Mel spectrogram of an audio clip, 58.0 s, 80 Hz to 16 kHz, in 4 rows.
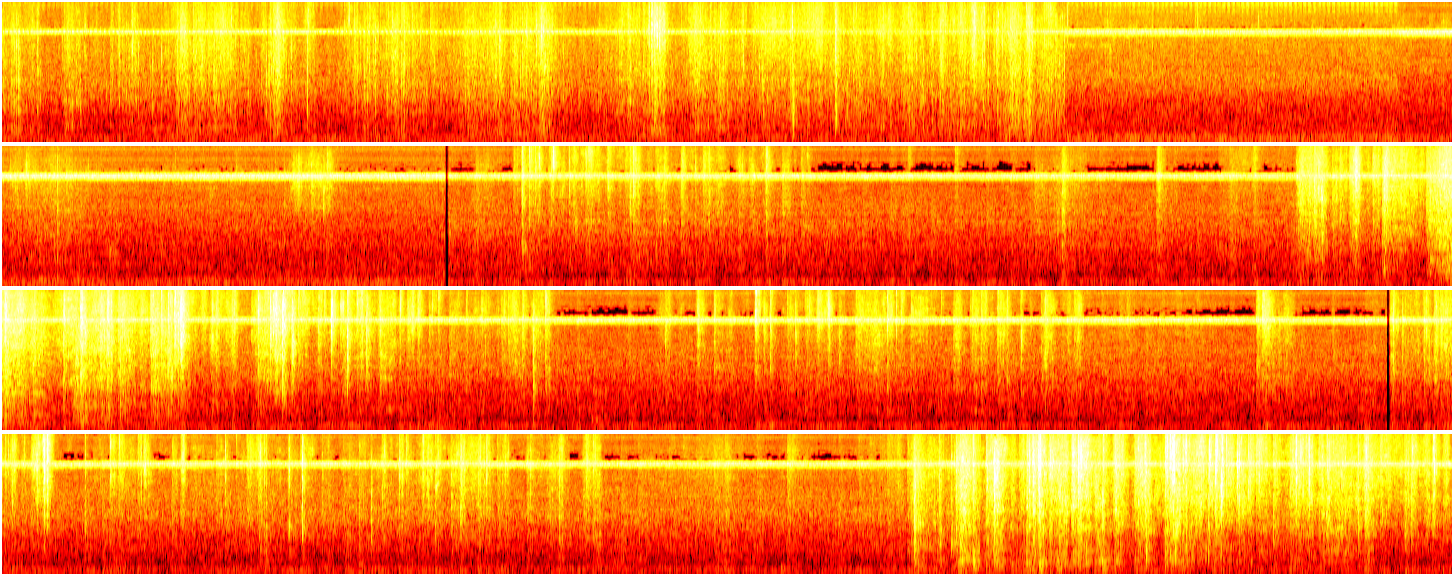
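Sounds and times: rustling and clicking: 0:00.0 - 0:10.6, 0:52.5 - 0:58.0.

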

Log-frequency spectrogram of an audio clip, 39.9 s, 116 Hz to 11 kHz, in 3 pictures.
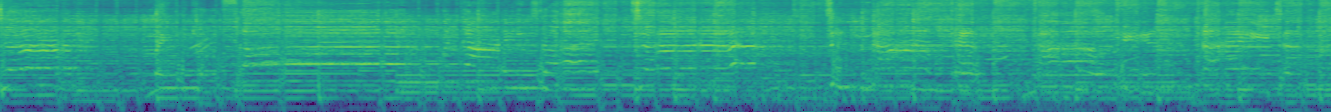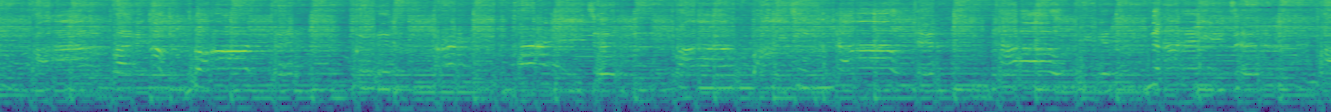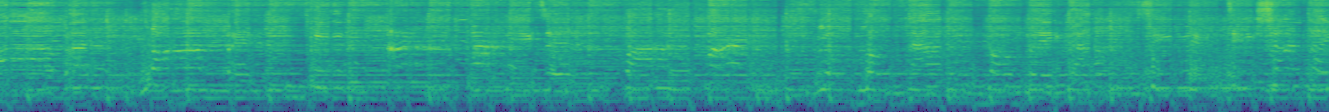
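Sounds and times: drums: 0:00.0 - 0:39.9
electric guitar: 0:00.0 - 0:39.9
man singing: 0:00.0 - 0:39.9.

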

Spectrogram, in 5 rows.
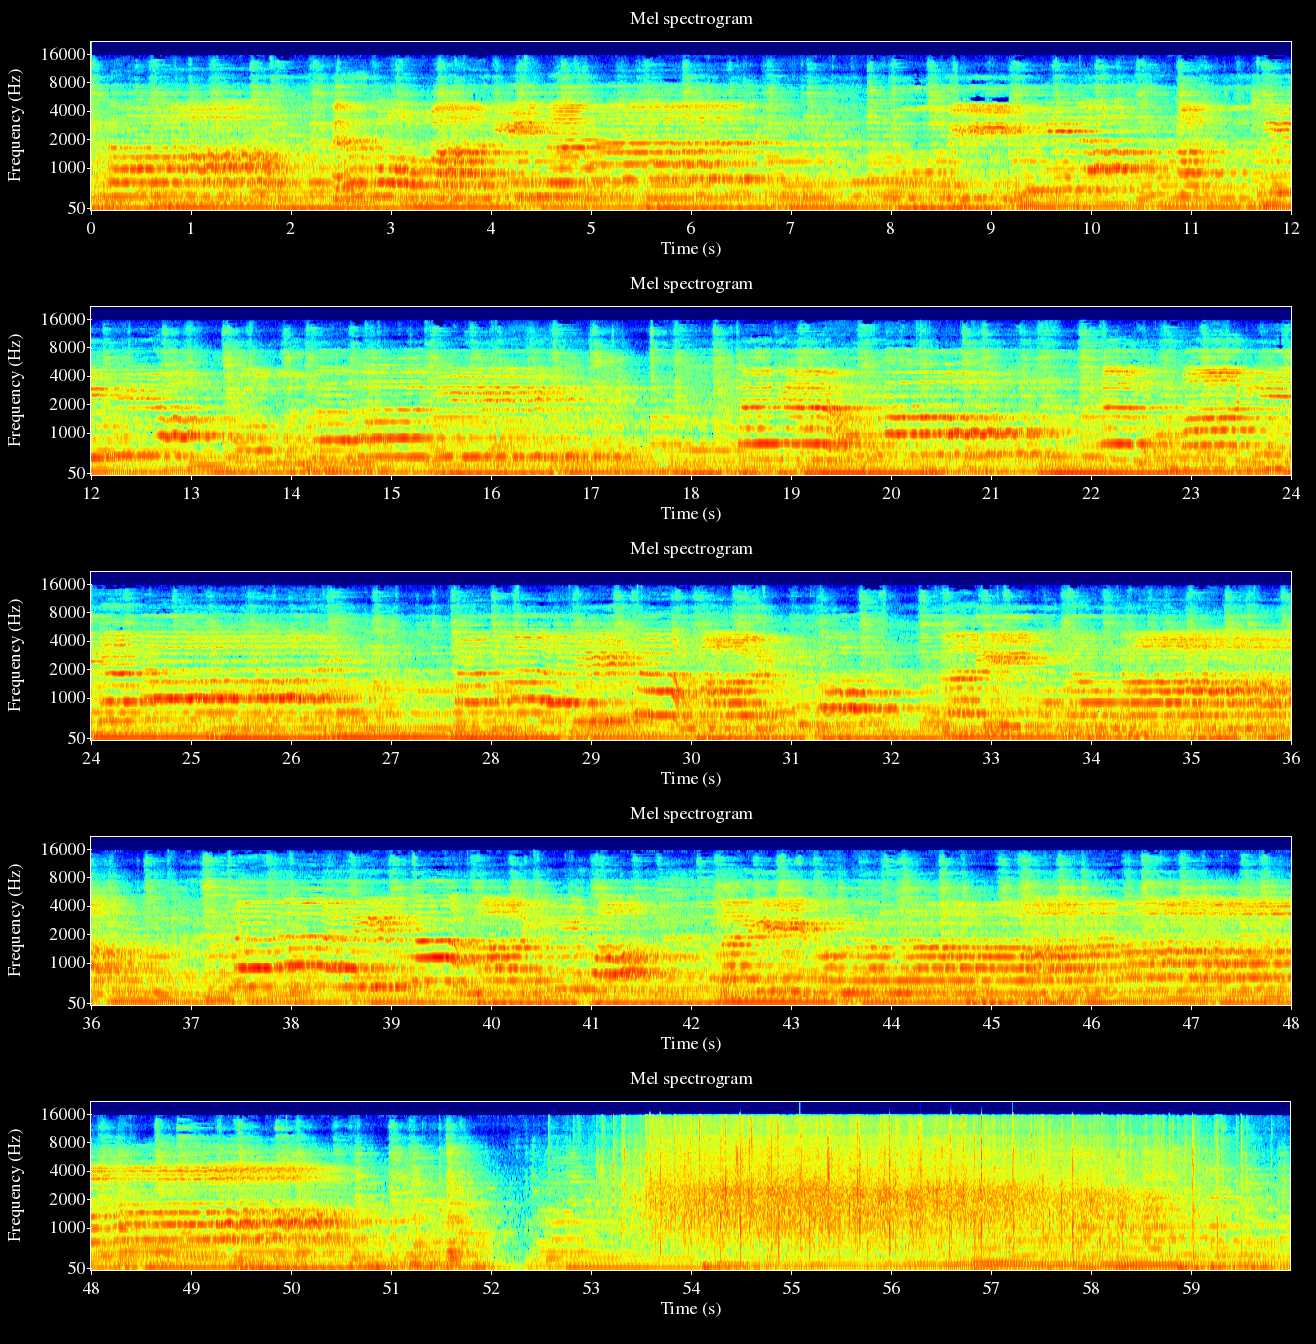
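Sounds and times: woman singing into microphone: 0:00.0 - 0:17.6, 0:18.3 - 0:50.8
acoustic guitars: 0:00.0 - 0:59.9
bass line: 0:52.3 - 0:59.9
audience applauding: 0:52.8 - 0:59.9.

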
